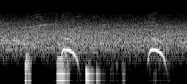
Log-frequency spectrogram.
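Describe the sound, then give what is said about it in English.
An audience on a show claps steadily throughout, giving a round of applause as guests are brought in, a dense, even wash of applause, with a couple of short rising-and-falling whistle-like tones and faint muffled voice fragments underneath. “And let's bring them in, get to know them a little bit more, and give them a round of applause, folks.”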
